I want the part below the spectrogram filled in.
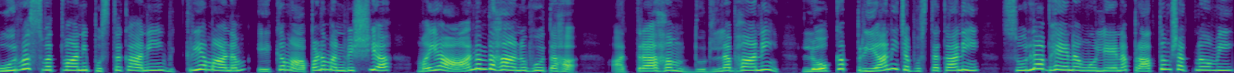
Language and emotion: Sanskrit, happy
